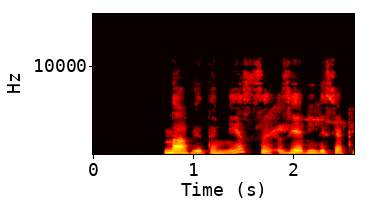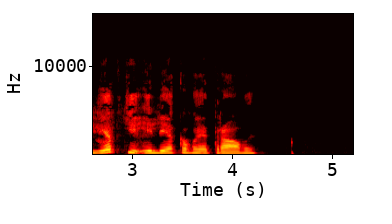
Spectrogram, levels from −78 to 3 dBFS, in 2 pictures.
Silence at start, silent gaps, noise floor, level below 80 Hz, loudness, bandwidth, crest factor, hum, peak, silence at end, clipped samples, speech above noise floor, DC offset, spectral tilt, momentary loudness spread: 0.7 s; none; -75 dBFS; -76 dBFS; -26 LUFS; 11.5 kHz; 22 dB; none; -6 dBFS; 1 s; under 0.1%; 49 dB; under 0.1%; -5 dB/octave; 10 LU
